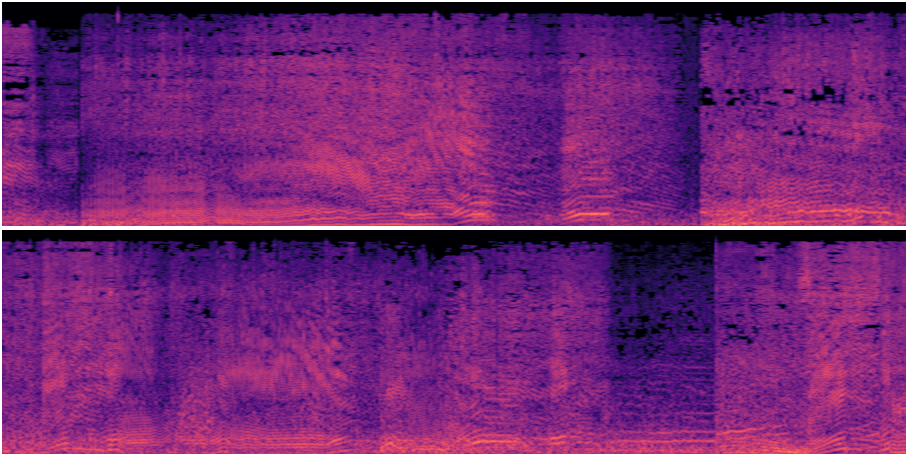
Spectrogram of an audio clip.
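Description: Dirt bike engines revving and running, the pitch rising and falling repeatedly as the throttle is worked, breaking off and changing suddenly a few times.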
